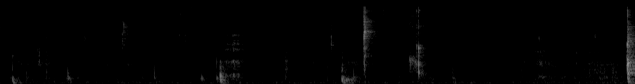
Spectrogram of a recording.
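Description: Close-miked chewing and wet mouth sounds of a person eating a soft Indian sweet off a spoon, with several sharp clicks from the spoon.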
